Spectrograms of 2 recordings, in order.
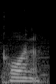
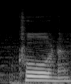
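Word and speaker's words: Koana: Oh, that's how you say it, Kona. Kona.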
